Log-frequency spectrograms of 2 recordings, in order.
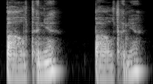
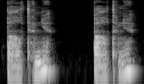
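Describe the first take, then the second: Both takes have the same delivery.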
